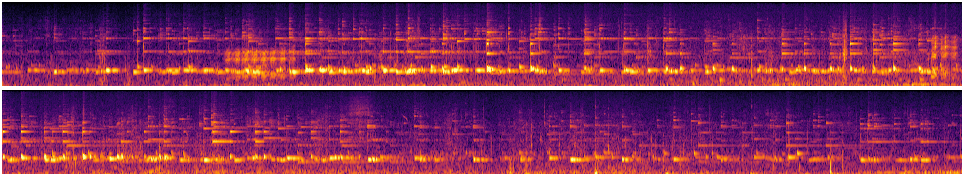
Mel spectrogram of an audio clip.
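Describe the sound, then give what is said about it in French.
A flock of ewes waking beneath the Viscos peak bleats intermittently as the animals stir and move in single file, with a few calls rising above a continuous tinkling of bells and soft outdoor background. No one speaks. “Les brebis bougent plutôt en file indienne.”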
